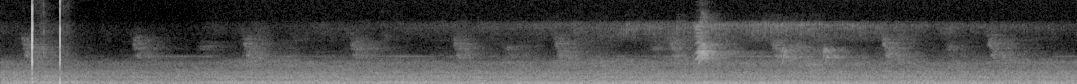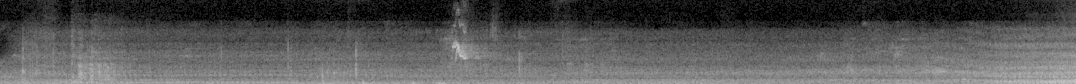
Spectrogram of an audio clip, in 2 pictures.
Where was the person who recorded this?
in a residential area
